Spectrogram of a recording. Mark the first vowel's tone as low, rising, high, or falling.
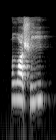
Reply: falling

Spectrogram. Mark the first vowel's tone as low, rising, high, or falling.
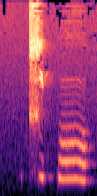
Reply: high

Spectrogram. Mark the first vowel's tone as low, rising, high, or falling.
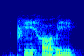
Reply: high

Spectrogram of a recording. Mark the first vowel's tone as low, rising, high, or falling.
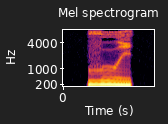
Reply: falling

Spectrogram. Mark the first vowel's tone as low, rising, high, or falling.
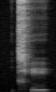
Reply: high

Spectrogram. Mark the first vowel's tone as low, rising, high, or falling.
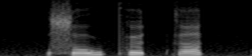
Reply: rising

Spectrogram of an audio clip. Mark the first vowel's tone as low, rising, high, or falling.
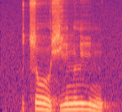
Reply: falling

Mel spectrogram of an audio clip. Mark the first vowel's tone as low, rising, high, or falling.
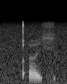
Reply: high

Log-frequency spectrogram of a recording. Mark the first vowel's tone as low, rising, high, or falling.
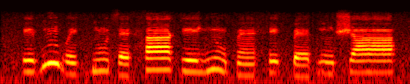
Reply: low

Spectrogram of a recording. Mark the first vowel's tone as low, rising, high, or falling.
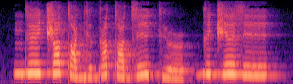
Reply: high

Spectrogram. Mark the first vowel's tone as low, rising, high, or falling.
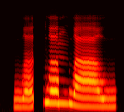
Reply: rising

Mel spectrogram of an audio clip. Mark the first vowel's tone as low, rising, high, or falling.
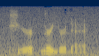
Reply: rising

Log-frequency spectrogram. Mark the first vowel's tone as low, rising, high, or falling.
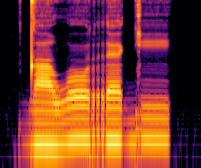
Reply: low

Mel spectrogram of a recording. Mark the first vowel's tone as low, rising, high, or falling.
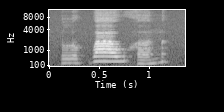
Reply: low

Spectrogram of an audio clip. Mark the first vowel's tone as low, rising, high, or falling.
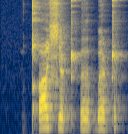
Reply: high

